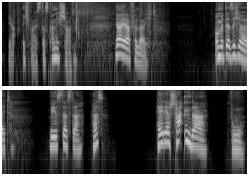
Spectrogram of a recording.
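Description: A woman's voice: mid-range voice, no echo, clean studio sound. A woman voicing a wry police officer in dubbed film dialogue, bickering and teasing on patrol.

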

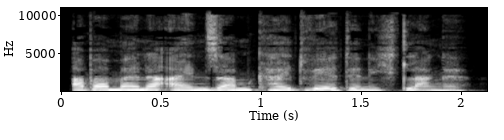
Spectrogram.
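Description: A woman reading a first-person audiobook in a calm, measured storytelling manner. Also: mid-range voice, dry recording, studio quality. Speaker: audiobook narrator.

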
